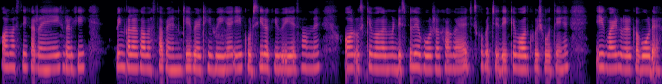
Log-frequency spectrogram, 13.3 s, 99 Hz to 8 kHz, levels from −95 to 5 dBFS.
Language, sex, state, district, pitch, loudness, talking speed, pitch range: Hindi, female, Uttar Pradesh, Jalaun, 225 Hz, -35 LUFS, 210 wpm, 220-235 Hz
